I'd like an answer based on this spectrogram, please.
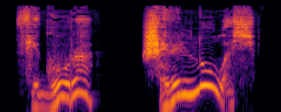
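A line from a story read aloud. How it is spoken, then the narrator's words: Exclaimed. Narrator (Russian): воскликнул я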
